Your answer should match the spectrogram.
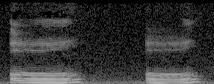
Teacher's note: So the sound will feel very far forward. In the dark L, the middle part of the tongue is raising a bit in that vowel-like sound. So since the middle part of the tongue is doing some work, ul, the sound will feel more in the middle of the mouth, further back than a light L.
